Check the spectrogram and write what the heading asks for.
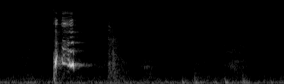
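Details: Sleepy newborn baby boy falling asleep with the hiccups in a hospital maternity care room: a single sharp, high hiccup with a brief squeak, then quiet breathing.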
